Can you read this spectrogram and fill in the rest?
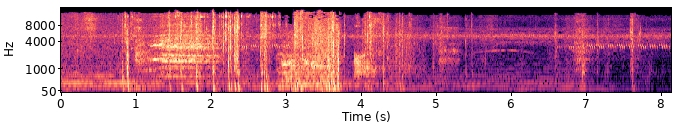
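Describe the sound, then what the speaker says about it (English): Horse neighing and clip-clopping hooves in the stealth game Metal Gear Solid 3: Snake Eater, with several loud whinnies and snorts up close, then quieter scattered hoof steps fading away over a steady background hum. "Stupid horse. Now, go home."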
